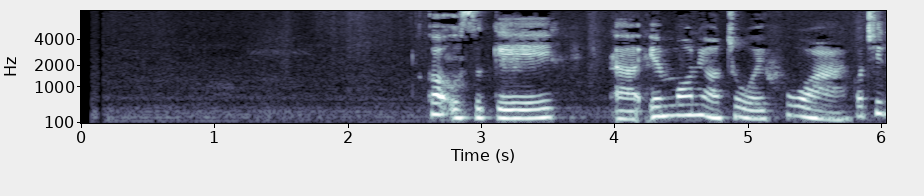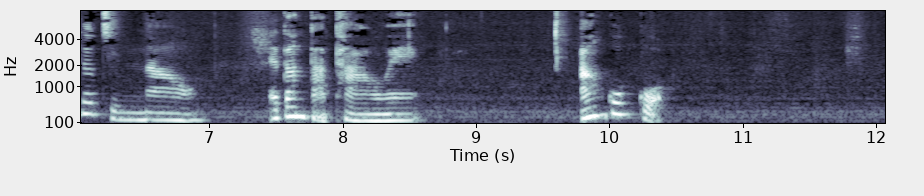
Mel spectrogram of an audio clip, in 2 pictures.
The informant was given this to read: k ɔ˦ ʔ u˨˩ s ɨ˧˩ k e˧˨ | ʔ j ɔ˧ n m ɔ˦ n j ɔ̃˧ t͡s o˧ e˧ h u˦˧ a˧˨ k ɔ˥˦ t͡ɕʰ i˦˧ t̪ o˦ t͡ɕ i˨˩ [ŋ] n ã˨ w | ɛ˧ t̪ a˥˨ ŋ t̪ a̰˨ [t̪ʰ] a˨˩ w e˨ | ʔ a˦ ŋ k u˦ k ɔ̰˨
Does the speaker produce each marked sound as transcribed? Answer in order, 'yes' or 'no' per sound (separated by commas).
no, yes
